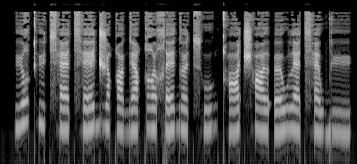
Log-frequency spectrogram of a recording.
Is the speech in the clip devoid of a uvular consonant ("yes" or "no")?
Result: no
